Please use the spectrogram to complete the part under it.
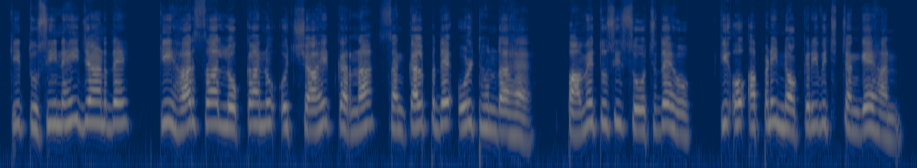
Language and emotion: Punjabi, disgusted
